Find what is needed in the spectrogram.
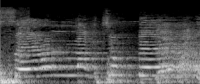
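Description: A woman singing into a microphone with no backing music: two long held phrases, broken by a short pause about a second in.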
